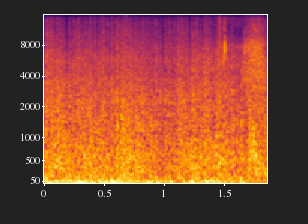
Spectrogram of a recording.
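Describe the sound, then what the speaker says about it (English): Dense, continuous gunfire in a Company of Heroes battle, with the church as its source: a steady, loud wash of crackling shots and rattling bursts that never lets up. "Coming under quite a bit of fire here from the church."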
